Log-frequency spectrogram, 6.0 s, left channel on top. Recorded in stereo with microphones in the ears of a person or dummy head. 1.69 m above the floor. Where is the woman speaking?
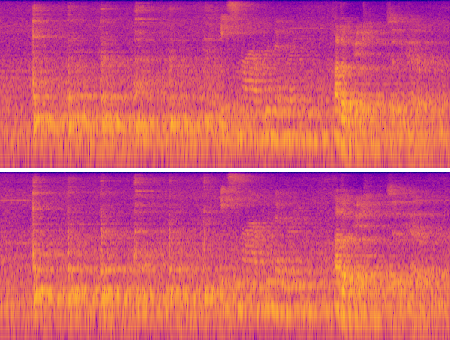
20° left (ahead or behind), 1.7 m.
